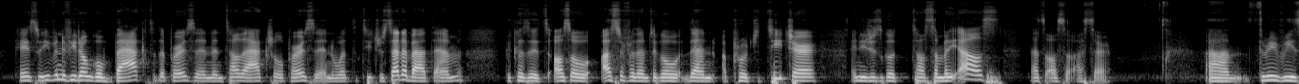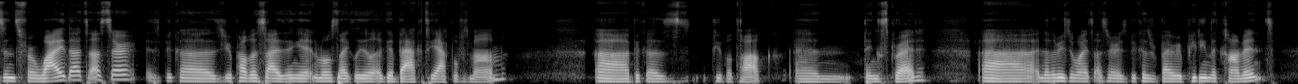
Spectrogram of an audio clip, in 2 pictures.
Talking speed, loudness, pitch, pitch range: 195 wpm, -19 LUFS, 155 Hz, 140-170 Hz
